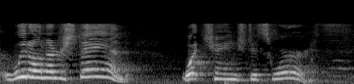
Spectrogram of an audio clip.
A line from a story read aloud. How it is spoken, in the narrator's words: some of them cried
